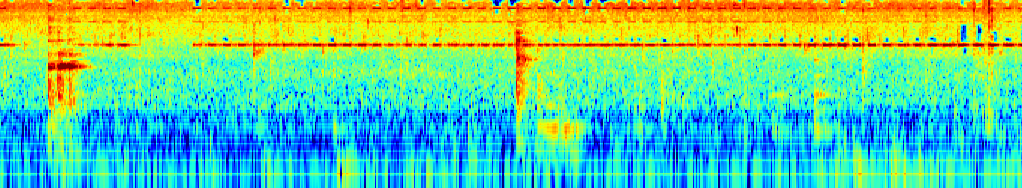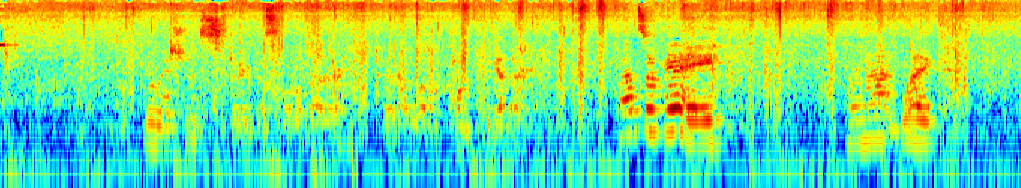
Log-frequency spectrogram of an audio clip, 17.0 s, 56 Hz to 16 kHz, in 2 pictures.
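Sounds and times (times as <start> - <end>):
kitchen timer beeping for pasta: 0.0 - 8.7
low noise: 0.0 - 17.0
speech: 10.0 - 13.1, 13.7 - 14.7, 15.6 - 16.5.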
